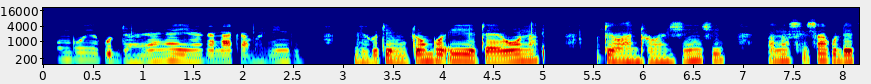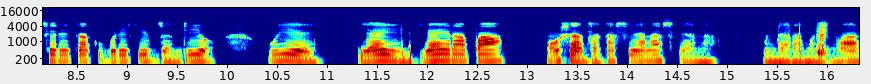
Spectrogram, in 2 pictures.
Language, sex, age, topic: Ndau, male, 25-35, health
